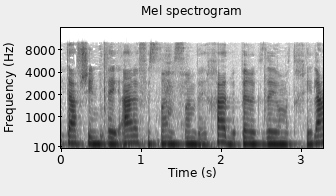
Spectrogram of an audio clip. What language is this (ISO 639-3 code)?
heb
